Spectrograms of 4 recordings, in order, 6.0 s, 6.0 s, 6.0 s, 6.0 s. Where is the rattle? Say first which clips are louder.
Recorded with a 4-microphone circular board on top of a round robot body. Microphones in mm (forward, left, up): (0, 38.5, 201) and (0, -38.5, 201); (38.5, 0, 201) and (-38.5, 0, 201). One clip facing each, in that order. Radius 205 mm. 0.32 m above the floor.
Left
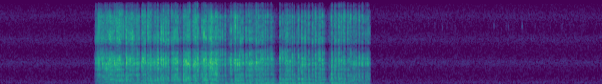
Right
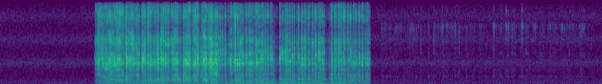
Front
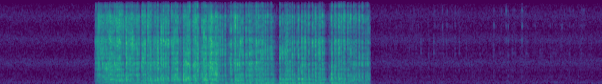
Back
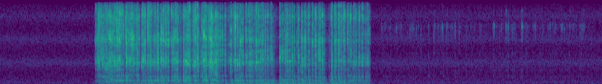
Right 2 dB, even; 100° right.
